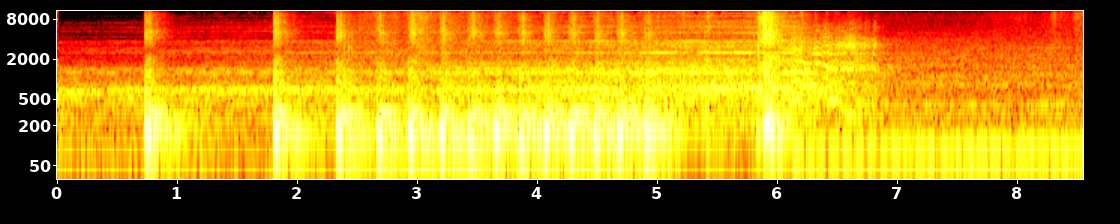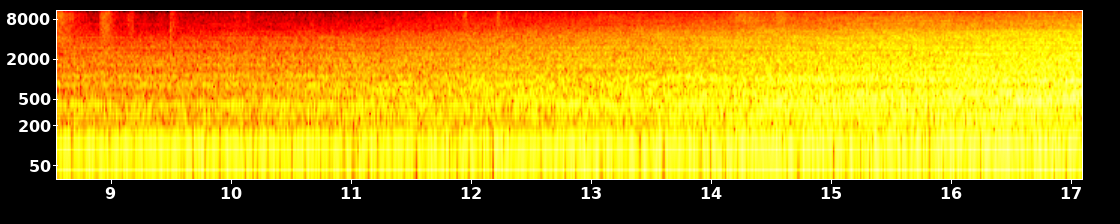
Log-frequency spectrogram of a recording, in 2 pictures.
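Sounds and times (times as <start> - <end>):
dark ambient drone: 0.0 - 17.0.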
